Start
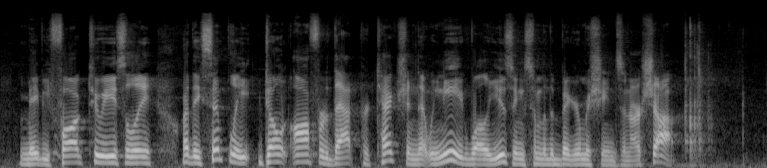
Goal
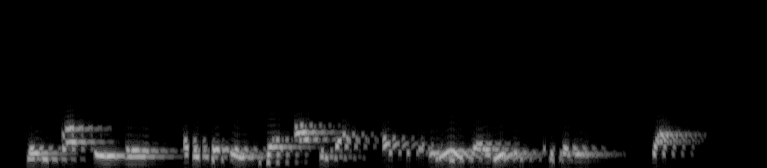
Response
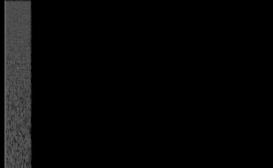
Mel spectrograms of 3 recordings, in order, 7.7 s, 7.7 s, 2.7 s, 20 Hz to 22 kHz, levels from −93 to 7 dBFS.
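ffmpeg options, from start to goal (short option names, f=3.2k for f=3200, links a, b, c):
-filter_complex "[0:a]asplit=2[a][b];[b]aecho=0:1:37|50:0.266|0.158[c];[a][c]amix=inputs=2:normalize=0,afftfilt=real='re*gte(hypot(re,im),0.562)':imag='im*gte(hypot(re,im),0.562)':win_size=1024:overlap=0.75,asplit=2[d][e];[e]aecho=0:1:94|188|282|376:0.266|0.0958|0.0345|0.0124[f];[d][f]amix=inputs=2:normalize=0,volume=-6dB"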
